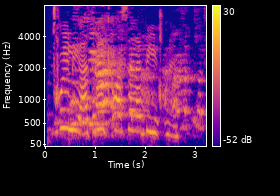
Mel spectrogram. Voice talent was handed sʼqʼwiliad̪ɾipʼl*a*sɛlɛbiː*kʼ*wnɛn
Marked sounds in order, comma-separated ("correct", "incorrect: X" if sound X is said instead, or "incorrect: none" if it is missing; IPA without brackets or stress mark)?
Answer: correct, incorrect: qʼ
